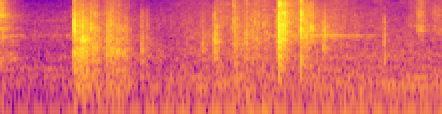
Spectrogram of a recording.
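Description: MRE ration pouches rustling and crinkling as they are handled, in two short bursts.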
